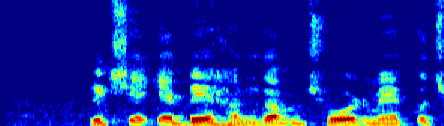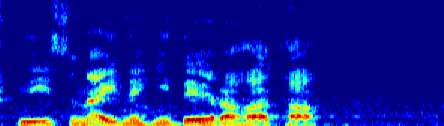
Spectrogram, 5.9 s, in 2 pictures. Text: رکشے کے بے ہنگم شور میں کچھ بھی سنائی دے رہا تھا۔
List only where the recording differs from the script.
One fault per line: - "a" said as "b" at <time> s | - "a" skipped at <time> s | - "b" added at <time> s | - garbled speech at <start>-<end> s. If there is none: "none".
- "نہیں" added at 3.8 s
